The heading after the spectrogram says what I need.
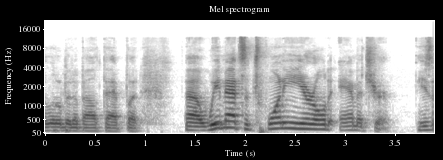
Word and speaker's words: Ouimet: a dude named Francis Ouimet. It doesn't look, by the way, if you're like Ouimet, that's a French spelling. It starts with an O because they pronounce their syllables all wrong.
